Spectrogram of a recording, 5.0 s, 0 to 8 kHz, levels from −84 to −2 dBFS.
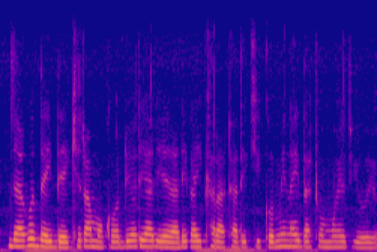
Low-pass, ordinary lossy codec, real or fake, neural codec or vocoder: none; none; real; none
